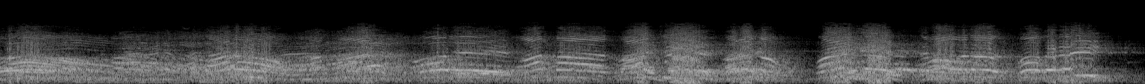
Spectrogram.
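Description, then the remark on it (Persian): A large audience chants salawat together in unison, offered to the spirit of the late Imam and the martyrs, many voices rising and falling in loud, sustained rhythmic phrases that run throughout, with brief dips between lines. “تقدیم به روح ملکوتی امام راحل و شهدای بالا مقام اسلام، مخصوصا شهدای این سرزمین، صلوات اهدا بفرمایید.”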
